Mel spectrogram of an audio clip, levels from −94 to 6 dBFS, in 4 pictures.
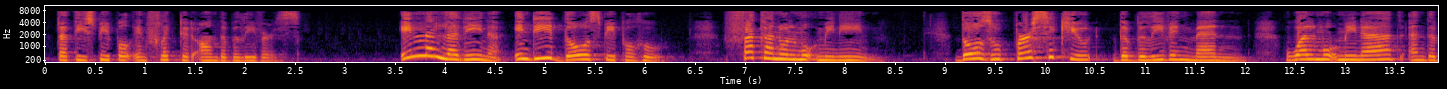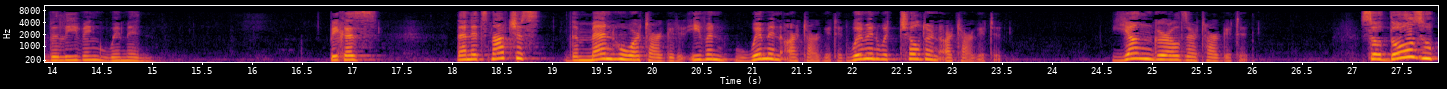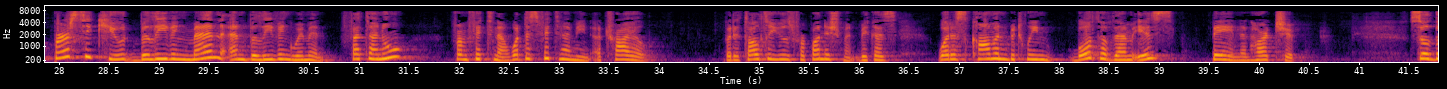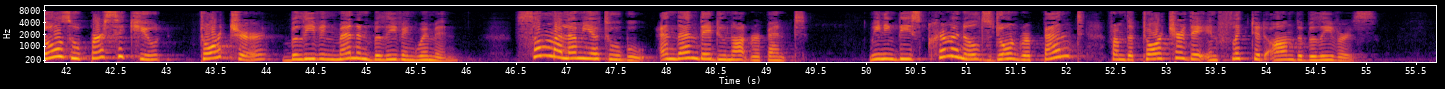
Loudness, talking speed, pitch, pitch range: -19 LUFS, 125 wpm, 255 Hz, 225-285 Hz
